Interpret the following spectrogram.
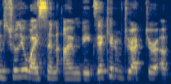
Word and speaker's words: Julia Wyson: Is it Julia Wyson? Julia Wyson, yes. Wyson, okay. Yeah, so I've got the pronunciation right.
